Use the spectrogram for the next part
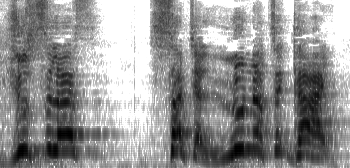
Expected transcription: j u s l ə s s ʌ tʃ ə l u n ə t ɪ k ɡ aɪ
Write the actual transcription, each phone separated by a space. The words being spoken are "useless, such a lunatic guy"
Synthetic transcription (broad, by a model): j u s l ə s s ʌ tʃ ə l u n ə t ɪ k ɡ aɪ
